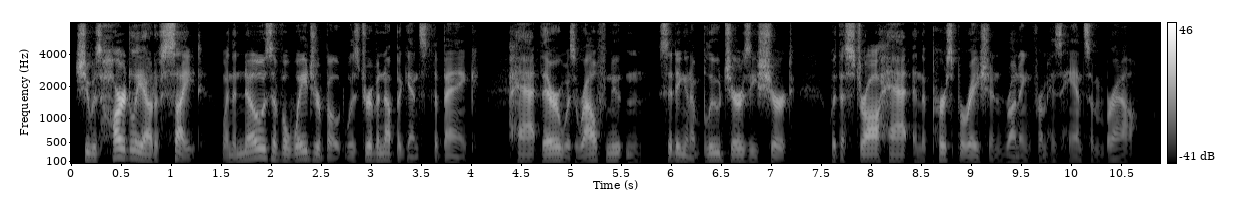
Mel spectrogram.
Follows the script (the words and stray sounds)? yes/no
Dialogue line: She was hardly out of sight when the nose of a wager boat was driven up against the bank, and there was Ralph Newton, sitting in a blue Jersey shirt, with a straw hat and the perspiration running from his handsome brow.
no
